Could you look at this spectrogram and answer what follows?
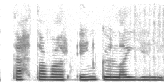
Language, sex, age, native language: Icelandic, male, 10, Icelandic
